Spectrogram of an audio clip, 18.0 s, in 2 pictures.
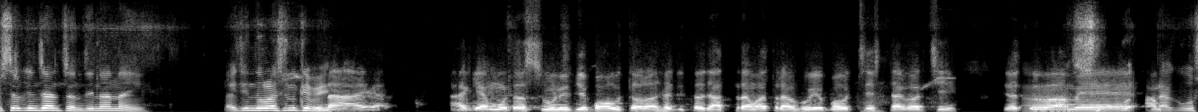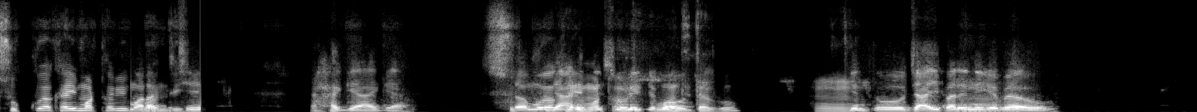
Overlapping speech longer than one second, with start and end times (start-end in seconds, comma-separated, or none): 12.8-14.4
